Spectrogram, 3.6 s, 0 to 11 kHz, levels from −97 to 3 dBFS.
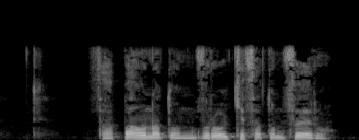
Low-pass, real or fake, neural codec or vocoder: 7.2 kHz; real; none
